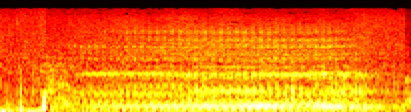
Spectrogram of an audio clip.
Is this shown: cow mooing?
yes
